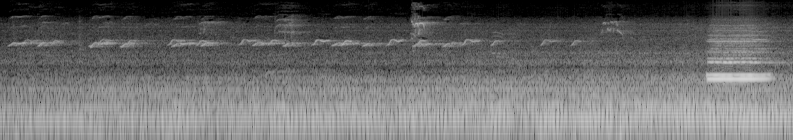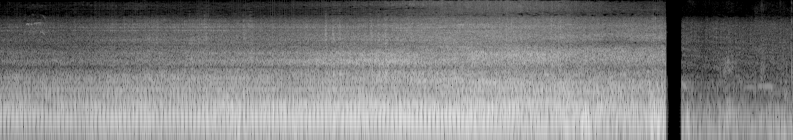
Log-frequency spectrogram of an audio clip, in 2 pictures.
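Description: Miniature ride-on train approaching on its narrow-gauge track: a short horn toot about seven seconds in, then the locomotive and wheels rumbling louder as it passes close by, cut off abruptly near the end. Repeated high chirps sound over a steady low hum in the first few seconds.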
